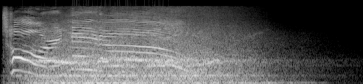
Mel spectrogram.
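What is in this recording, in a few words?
skill tornado, English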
